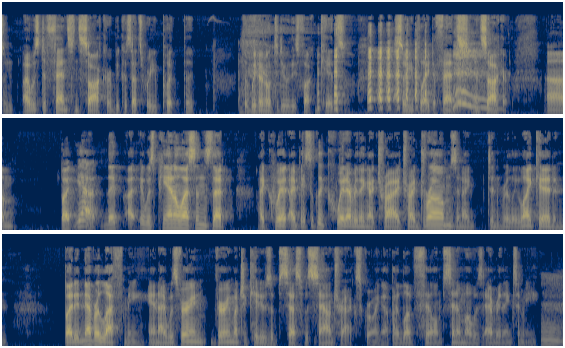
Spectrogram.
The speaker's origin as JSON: {"language": "English", "town": "Toronto", "region": "Ontario", "country": "Canada", "said": "obviously I'm from Toronto"}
